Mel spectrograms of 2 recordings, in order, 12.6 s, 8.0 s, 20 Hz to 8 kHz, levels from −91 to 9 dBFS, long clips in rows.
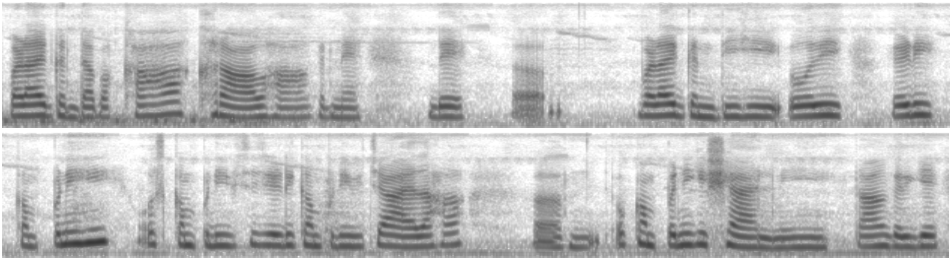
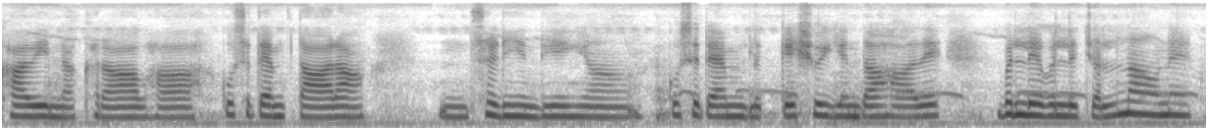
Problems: none marked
